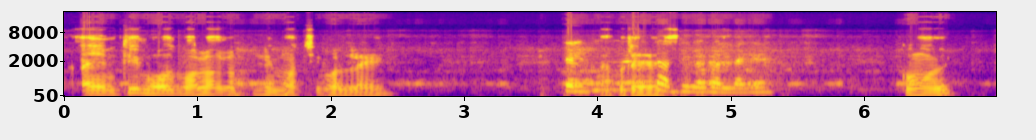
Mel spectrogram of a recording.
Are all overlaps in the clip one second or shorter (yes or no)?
yes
